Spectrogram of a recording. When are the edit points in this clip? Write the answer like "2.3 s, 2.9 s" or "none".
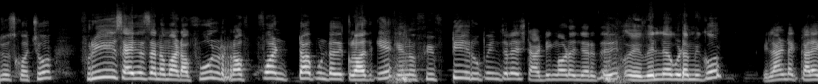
3.9 s, 6.2 s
